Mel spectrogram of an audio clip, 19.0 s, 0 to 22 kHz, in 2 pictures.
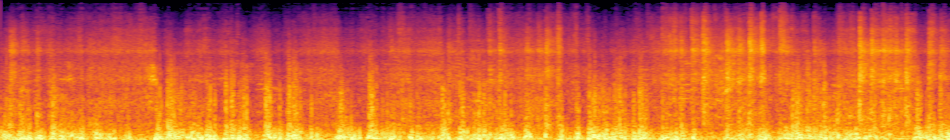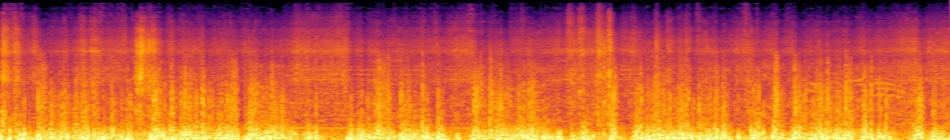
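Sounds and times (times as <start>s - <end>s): train coach rumbling: 0.0s - 19.0s
wheels clattering over rail joints: 0.0s - 19.0s
wind buffeting microphone: 0.0s - 19.0s.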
